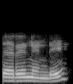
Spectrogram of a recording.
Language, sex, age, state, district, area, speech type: Telugu, male, 30-45, Andhra Pradesh, West Godavari, rural, conversation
